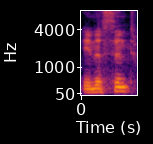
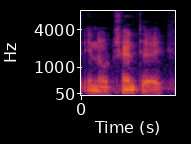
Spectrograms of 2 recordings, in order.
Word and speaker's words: Innocente: Innocente is basically spelled innocent with an E at the end of it. Okay. So he would do things like and people would pronounce it innocent, even though it was Innocente.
